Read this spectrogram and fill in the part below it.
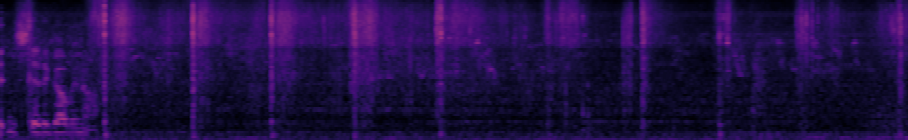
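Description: A hoe chops into soil with dull, repeated thuds.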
